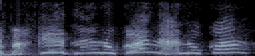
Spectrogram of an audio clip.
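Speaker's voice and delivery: high, alarmed call without real volume; mock alarmed yell. Brother shouting over the phone, a mock high yell. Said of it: "nagsisigaw siya".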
